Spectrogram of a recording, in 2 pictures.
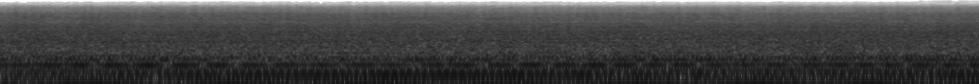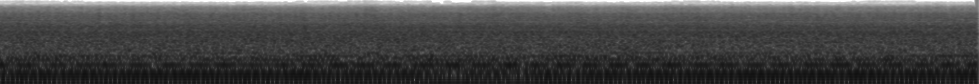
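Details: Craftsman push lawn mower started on choke after a split, loose part was replaced: a loud, steady low single-cylinder drone at an even speed for ten seconds, running normally.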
